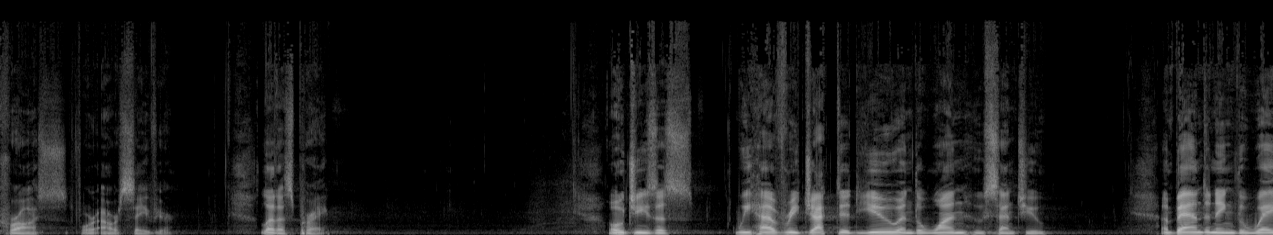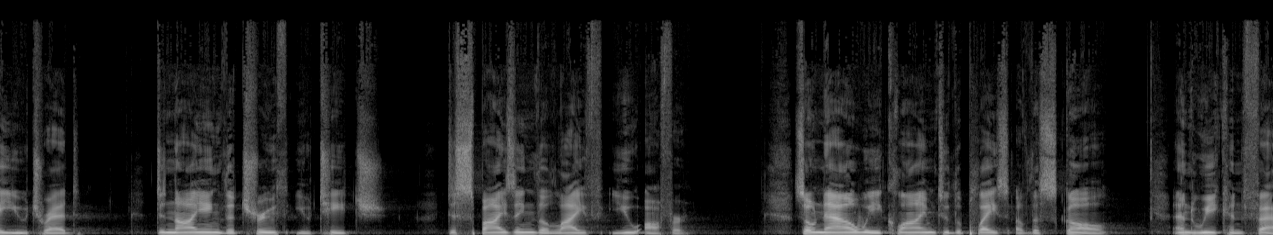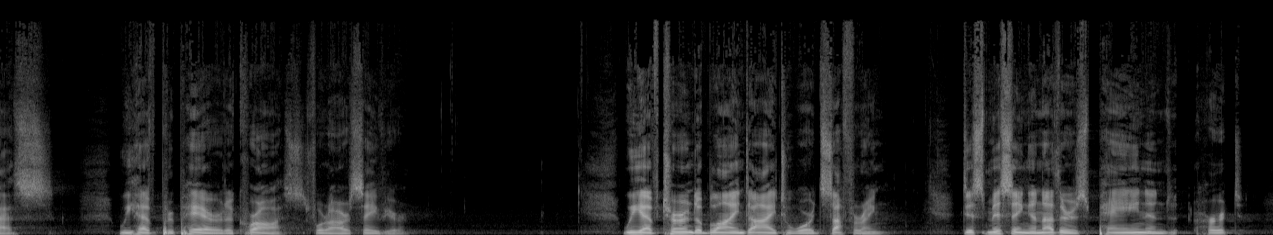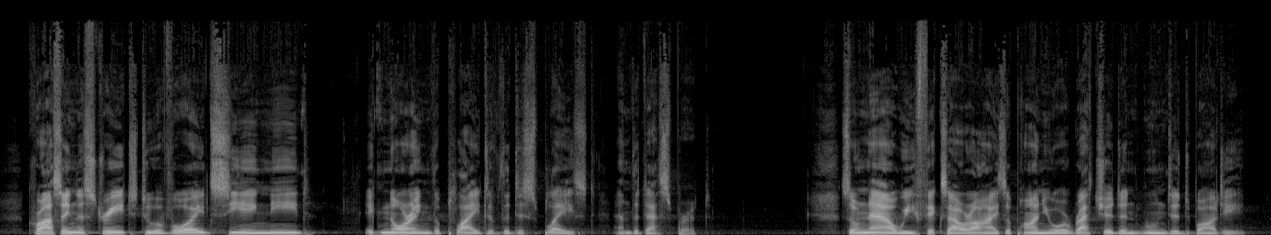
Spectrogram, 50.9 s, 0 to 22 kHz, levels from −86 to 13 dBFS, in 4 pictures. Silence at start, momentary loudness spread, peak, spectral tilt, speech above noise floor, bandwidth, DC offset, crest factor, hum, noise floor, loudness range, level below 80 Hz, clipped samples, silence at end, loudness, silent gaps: 0 s; 14 LU; 0 dBFS; -4 dB/octave; 47 dB; over 20 kHz; under 0.1%; 24 dB; none; -69 dBFS; 9 LU; -72 dBFS; under 0.1%; 0.3 s; -22 LUFS; none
